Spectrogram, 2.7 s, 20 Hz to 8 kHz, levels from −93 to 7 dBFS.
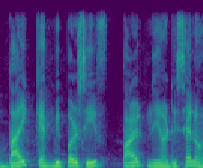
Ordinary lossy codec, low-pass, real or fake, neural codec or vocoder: none; 7.2 kHz; real; none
